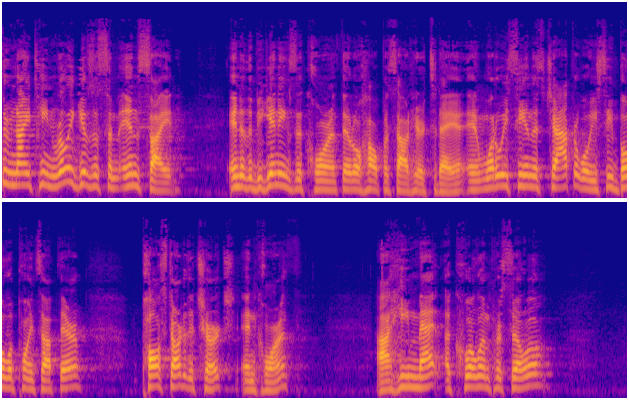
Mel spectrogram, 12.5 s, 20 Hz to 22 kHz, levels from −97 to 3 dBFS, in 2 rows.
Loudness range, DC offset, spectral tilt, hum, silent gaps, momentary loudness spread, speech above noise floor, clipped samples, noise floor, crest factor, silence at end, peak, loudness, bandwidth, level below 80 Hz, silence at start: 2 LU; under 0.1%; -5.5 dB/octave; none; none; 6 LU; 46 dB; under 0.1%; -65 dBFS; 20 dB; 0.85 s; 0 dBFS; -20 LUFS; 14 kHz; -68 dBFS; 0 s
